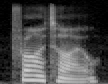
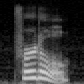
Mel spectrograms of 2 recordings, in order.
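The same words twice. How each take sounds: First: British accent "Fertile" as FUH-tile, long I; British accent: end "Fertile" with "tile"; British accent demo. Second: "Fertile" as American FUR-tl, weak second syllable; American accent: "Fertile" rhymes with "turtle"; American accent demo. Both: Shown as a demonstration. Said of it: "Pronunciation of particular words".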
